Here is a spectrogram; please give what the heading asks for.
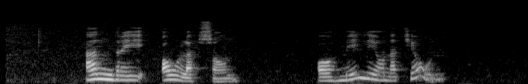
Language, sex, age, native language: Icelandic, female, 30-39, Polish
